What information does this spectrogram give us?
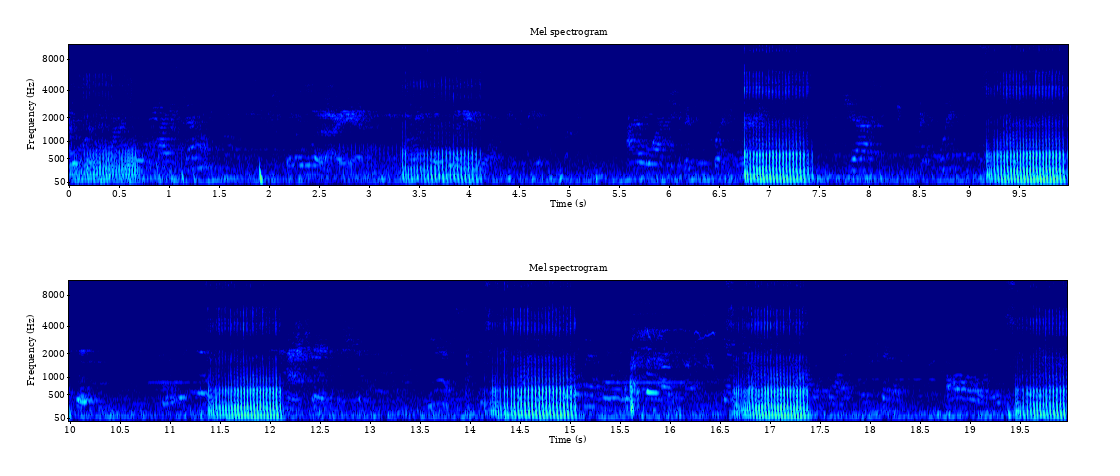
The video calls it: English Bulldog Puppy Snores 🐶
